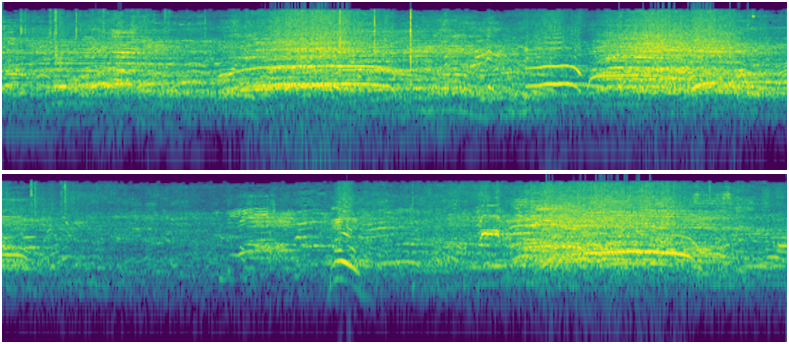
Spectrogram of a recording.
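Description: A crowd of students screaming and cheering in waves as a model volcano shoots out fire and sparks, loudest from about two to six seconds in and again near the end. A single sharp pop comes about nine seconds in.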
